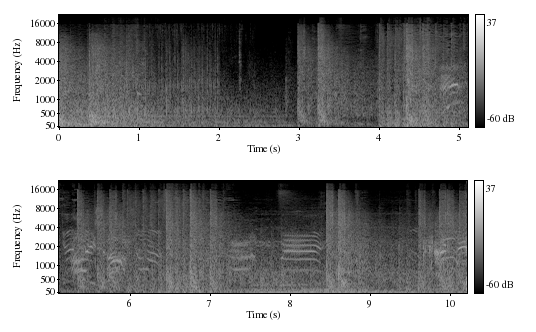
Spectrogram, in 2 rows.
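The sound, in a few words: machine gun fire in video game Company of Heroes 2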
